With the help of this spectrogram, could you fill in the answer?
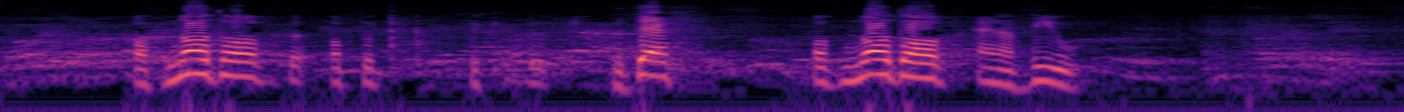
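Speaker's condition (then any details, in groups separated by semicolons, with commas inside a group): No condition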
